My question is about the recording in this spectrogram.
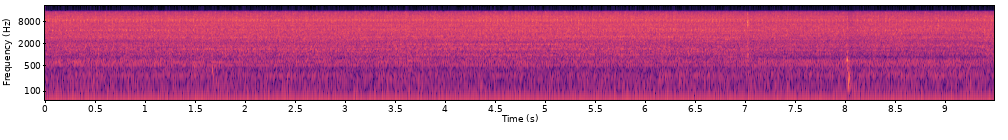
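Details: Mercedes-Benz E250 CGI W212 M271 petrol engine cold, after cold-start stall with pending ignition coil codes P2301/P2304/P2307/P2310 despite four new coils: uneven idle with loping beat about three times a second.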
